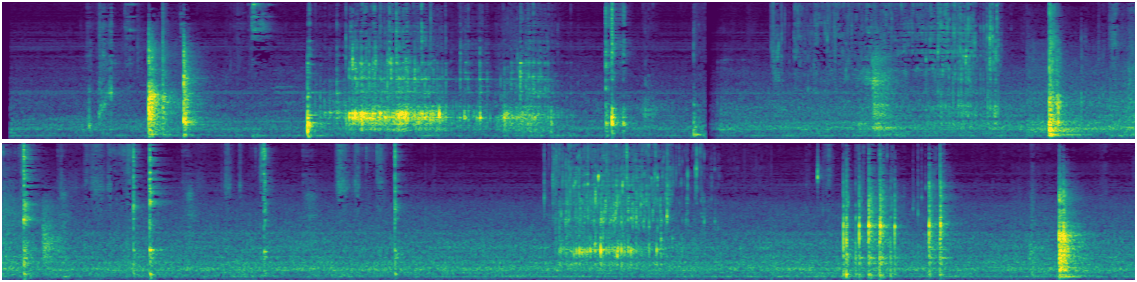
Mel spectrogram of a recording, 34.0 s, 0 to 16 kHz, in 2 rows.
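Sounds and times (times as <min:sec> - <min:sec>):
liquid pouring: 0:05.0 - 0:08.4, 0:11.5 - 0:15.1, 0:25.1 - 0:27.8.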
